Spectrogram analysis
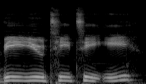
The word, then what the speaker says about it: Butte: the in the US they spell that b-u-t-t-e I think it's pronounced Butte it's so funny some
